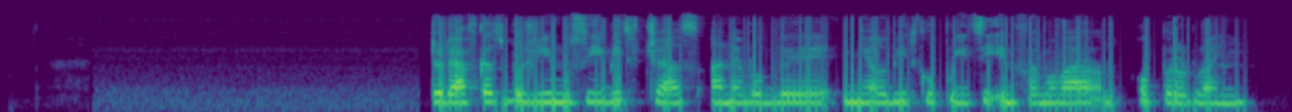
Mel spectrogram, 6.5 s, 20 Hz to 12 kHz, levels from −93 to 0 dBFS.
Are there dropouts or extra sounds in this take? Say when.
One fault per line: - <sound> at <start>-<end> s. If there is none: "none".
none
